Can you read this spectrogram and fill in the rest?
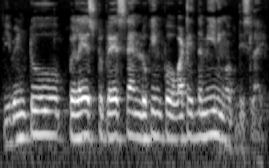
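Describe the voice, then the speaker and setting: A Sri monk with a warm, mellow voice, talking at a middling pitch. He explains patiently, stopping often on fillers and starting his sentences over, with a faint hum of noise behind him. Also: level tone. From Sri Lanka. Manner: halting, with many fillers and restarts. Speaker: Buddhist monk. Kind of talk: explaining teachings in an interview. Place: temple.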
